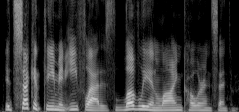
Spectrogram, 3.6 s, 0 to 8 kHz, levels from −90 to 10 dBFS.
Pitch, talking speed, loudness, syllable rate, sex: 185 Hz, 215 wpm, -20 LUFS, 5.8 syllables/s, female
